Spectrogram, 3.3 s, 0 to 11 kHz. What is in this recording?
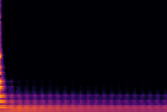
House Organ C#3
A multisampled house organ created on a shruthi 1 4pm edition. Use for whatever you want! I can't put loop points in the files, so that's up to you unfortunatel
